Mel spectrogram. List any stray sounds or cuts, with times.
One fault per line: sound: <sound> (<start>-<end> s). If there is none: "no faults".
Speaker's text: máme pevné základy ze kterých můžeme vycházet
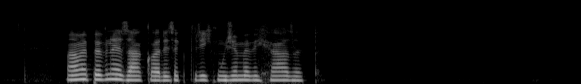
no faults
